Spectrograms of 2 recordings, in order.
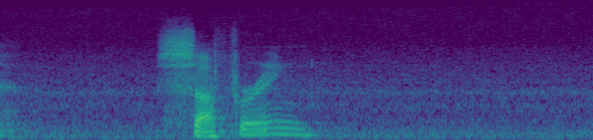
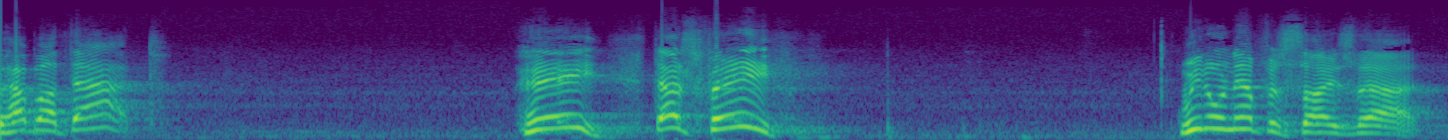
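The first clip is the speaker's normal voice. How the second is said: high, loud, fervent preaching; preaching at full force; 12 semitones higher, 5 dB louder than usual. Acted. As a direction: drive it home from the pulpit. Preacher at peak intensity.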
